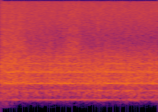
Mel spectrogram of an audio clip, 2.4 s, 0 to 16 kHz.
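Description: Death-industrial drone from a 1996 cassette: two steady held tones, one low and one higher, over a dense noisy wash, unchanging throughout.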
